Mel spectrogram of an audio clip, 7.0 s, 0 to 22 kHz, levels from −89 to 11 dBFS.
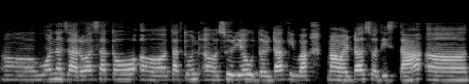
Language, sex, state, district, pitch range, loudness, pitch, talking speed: Konkani, female, Goa, North and South Goa, 200-225 Hz, -18 LUFS, 210 Hz, 135 wpm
